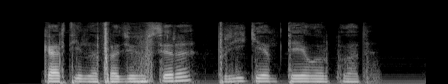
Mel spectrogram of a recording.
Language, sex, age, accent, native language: Uzbek, male, 18-24, Qashqadaryo, Uzbek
